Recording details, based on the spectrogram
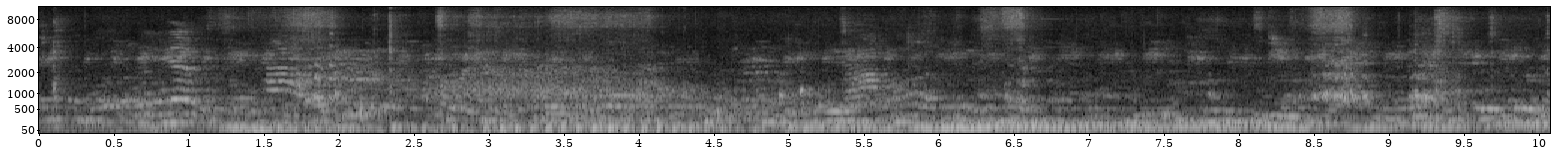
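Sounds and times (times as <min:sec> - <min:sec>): children's voices: 0:00.0 - 0:10.0
people talking: 0:00.0 - 0:10.0
low rumble: 0:01.1 - 0:07.7.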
